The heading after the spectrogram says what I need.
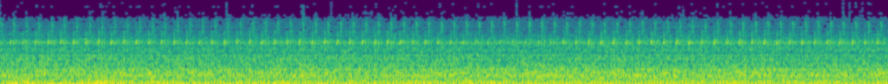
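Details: Hyundai Accent II at steady idle with fast, light ticking of about four per second over the engine note, a hydraulic lifter tick.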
